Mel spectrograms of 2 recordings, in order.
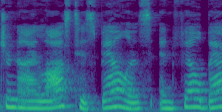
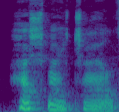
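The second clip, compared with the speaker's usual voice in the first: soft scolding; 3 semitones lower, 5 dB quieter, slower than usual. A narrator's reading. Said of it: "scolded Missus Merriman".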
